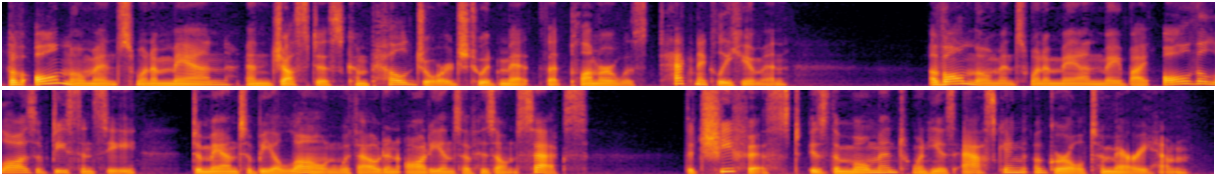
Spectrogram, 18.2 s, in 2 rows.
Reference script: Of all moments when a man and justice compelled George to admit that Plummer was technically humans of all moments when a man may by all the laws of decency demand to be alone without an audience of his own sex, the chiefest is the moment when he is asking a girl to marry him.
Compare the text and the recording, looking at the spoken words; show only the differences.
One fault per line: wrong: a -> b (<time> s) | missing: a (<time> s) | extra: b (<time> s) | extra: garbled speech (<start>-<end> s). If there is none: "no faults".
wrong: humans -> human (5.5 s)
